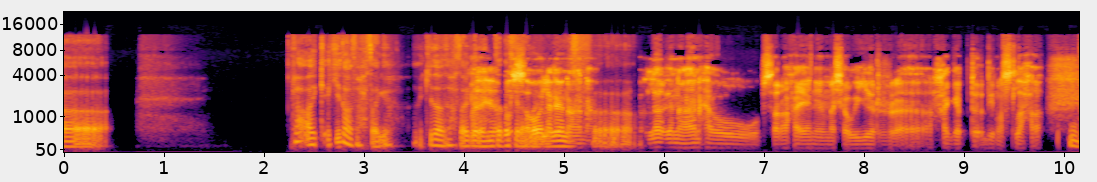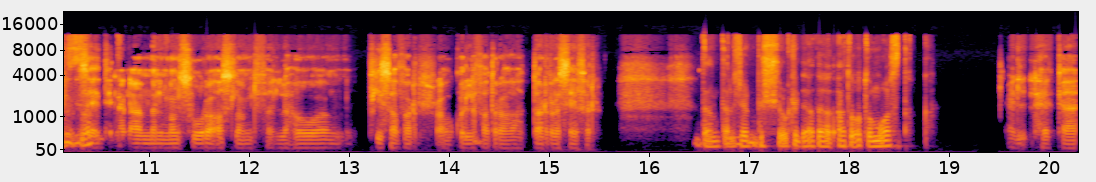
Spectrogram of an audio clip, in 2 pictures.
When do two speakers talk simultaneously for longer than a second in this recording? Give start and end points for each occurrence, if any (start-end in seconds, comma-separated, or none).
4.1-5.3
